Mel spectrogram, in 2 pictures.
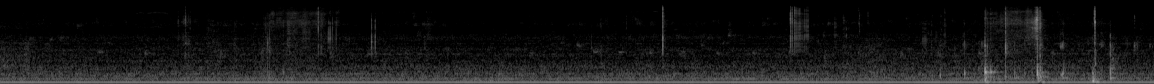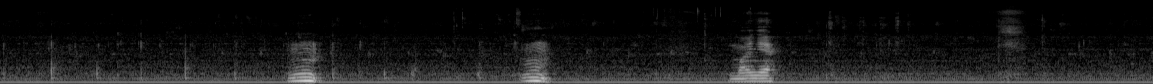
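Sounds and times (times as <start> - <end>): steady low hum: 0.0 - 23.0
man chewing wetly: 7.8 - 18.8, 19.7 - 23.0
man humming mm: 14.4 - 14.9, 16.7 - 17.1.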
